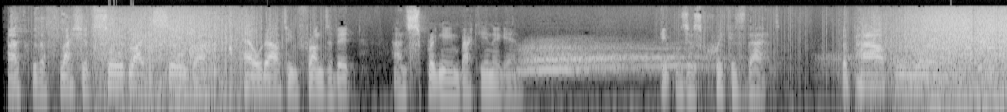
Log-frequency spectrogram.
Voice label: sweden english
